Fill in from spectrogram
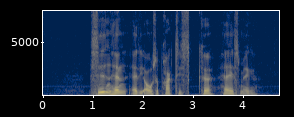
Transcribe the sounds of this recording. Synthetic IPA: sið̞ˠn̩ɦenæɐd̥iʔɒʊsɒpʰʁɑ̈ɡ̥̚d̥isɡʰæhɛɪsmḛɡ̥ə

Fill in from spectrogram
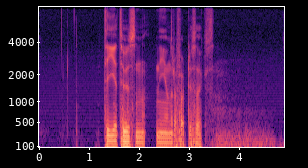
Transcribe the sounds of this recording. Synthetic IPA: t̪ʰiːət̪ʰʉːsn̩niːhɵnɾəofœ̰ʈːɪsɛks

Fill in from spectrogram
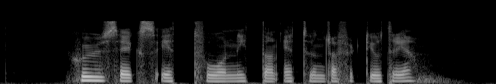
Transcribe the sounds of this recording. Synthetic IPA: ɧʉ̟ːsɛksɛt̪ʰːv̥oːnɪt̪ːɔnɛt̪hɵnd̪ɾʔafœʈːɪʊt̪ʰɾeː

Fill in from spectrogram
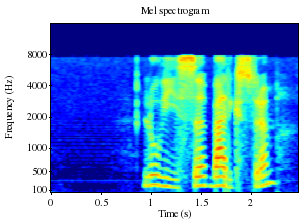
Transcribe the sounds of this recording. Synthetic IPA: lʊʋiːsəbæɾɡst̪ɾœm

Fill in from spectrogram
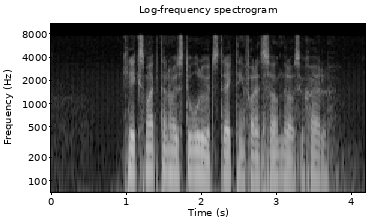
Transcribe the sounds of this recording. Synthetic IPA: kʰɾɪɡsmakt̪ənɦajʏst̪uːɾʉ̟ːt̪st̪ɾɛknɪŋfalːɪt̪sœnd̪əɾavsɛjɧɛlv

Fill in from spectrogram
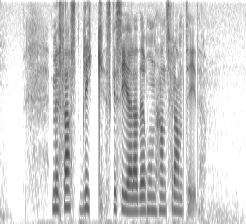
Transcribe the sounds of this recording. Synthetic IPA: meːfast̪blɪkːskɪseːɾad̪əɦʊnɦansfɾamt̪ʰḭːd̪

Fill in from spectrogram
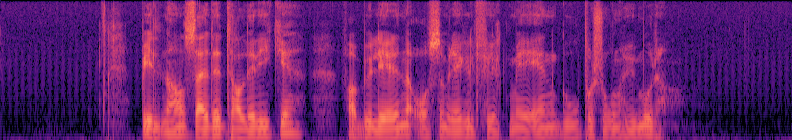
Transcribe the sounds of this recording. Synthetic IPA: b̥ɪld̪ənəhɑnsæːɾd̪ɛt̪ʰɑljɾiːkəfɑ̰bʉleːɾənə̰ʔɔ̰ːsɔmɾeːɡəlfʏlt̪meːeːnɡuːpʰɔʂuːnhʉːmʊɾ

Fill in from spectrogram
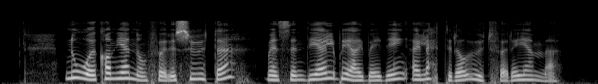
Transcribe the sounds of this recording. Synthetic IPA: nuːəkʰɑnjɛnʊmføːɾəsʉːt̪əmɛnseːnd̪eɛlbeːɑɾbeɪd̪ɪŋæːɭɛt̪əɾəoːʉːt̪føːɾəjɛmə̰

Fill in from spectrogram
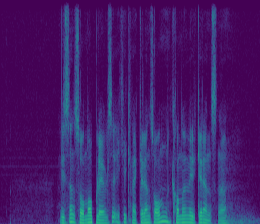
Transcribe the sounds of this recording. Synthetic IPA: ʋɪseːnsɔnɔpʰleːʋəlsəʔɪkːəkʰnɛkəɾɛnsɔnkʰɑnd̪ɛnʋɪɾkəɾɛnsnə

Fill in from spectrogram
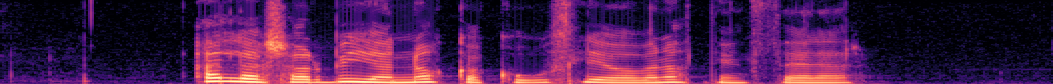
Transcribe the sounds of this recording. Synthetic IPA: ʔɛləʃhɑːɾbyːənnɔkɑːkʰuːslɪəoːʋəɳɑt̪nɪŋst̪ʰeːd̪əɾ

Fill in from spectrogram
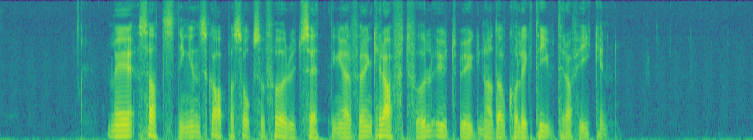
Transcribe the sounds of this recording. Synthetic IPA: mɛːsat̪snɪŋənskɑ̰ːpasɔksɔfœːɾʉ̟ːt̪sɛt̪nɪŋaɾfœɾɛnkʰɾaft̪fɵlːʉ̟ːt̪bʏɡnad̪avkʰɔlːɛkt̪ʰiːvt̪ʰɾafiːkʰən

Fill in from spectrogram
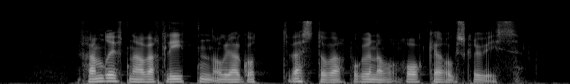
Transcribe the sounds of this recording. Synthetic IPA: fʁɛmd̪ʁɪft̪n̩əhɑːʁʋæʁt̪ʰliːt̪n̩ʔo̰ːɡd̪eːhɑːʁɡɔt̪ | ʋɛst̪oːʋəʁpʰoːɡʁʉnɑːʋʁoːkʰəʁo̰ːɡskʁʉːḭːs

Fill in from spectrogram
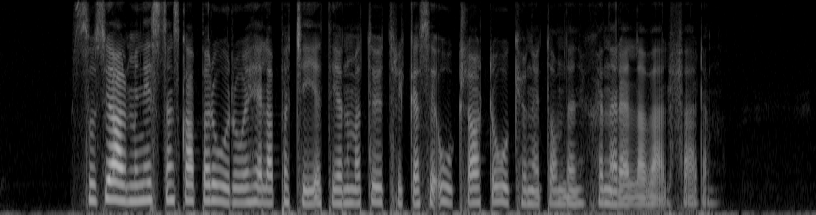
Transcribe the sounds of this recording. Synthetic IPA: sʊsɪɑːlmɪnɪst̪əɳskɑːpaɾuːɾuːɪɦeːlapʰaʈʰiːət̪jeːnɔmat̪ʉ̟ːt̪ʰɾʏkːasɛjʔuːkʰlɑːʈɔuːkʰɵnːɪɡ̚t̪ɔmd̪ɛnɧɛnɛɾɛ̰lːa̰vɛ̰ːlfæ̰ːɖən

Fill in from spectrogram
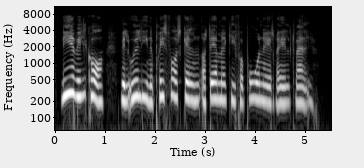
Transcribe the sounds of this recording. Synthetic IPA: liːəʋilkʰɒ̰ː | ʋe̝luð̞ˠliːnəpʰʁisfɒːsɡ̥el̰n̩ɒ̽d̥æɐmeðˠɡ̥ḭːfɒ̽b̥ʁṵːɐnəe̝d̥ʁɛeld̥ʋæl̰j

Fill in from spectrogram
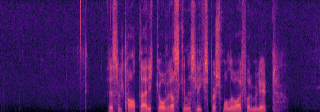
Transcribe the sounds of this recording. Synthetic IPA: ɾɛsʉlt̪ʰɑːt̪əæ̰ːɾɪkːəoːʋəɾɑskənəsɭiːkspœʂmoːləʋɑːɾfɔɾmʉleːʈ

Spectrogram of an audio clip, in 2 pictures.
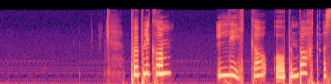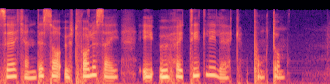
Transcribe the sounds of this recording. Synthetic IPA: pʰʉblɪkʰʉm | liːkəʁʔoːpənbɑːʁt̪ʰoːseːʁçɛnd̪ɪsə̰ʁʔʉːt̪fɑːləsæɪ | iːʔʉːhœʏt̪ʰiːd̪̥lɪleːkpʰʊŋkt̪ʊm

